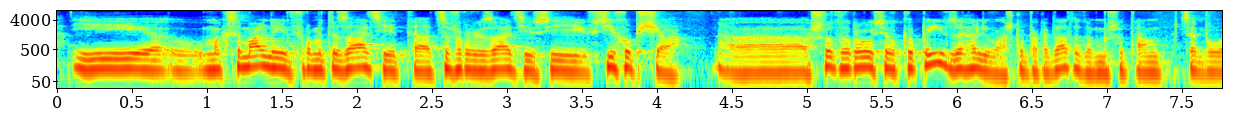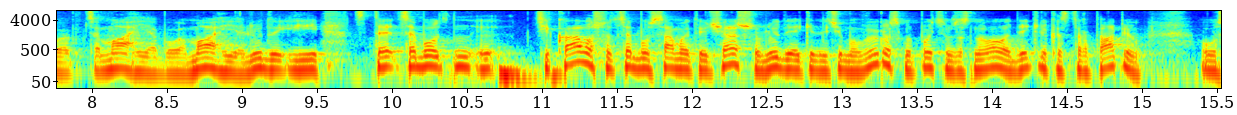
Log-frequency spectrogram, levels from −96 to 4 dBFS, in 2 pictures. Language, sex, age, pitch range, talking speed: Ukrainian, male, 20-39, 110-135 Hz, 185 wpm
